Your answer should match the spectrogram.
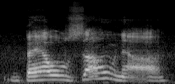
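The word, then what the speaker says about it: Belzoni: okay okay let me correct myself it is pronounced belzona and Angola okay so if you guys are near the area of belzona Mississippi this is going to be coming towards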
